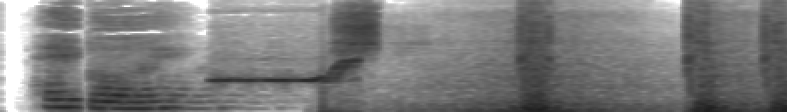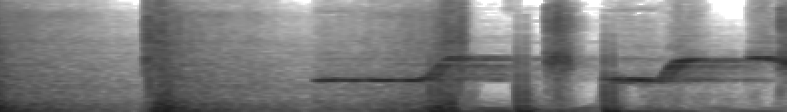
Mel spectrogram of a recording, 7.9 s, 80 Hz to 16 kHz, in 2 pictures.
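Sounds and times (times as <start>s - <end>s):
speech: 0.2s - 2.1s
loud broadband thumps: 2.5s - 5.5s
person whistling short rising notes: 5.5s - 7.8s.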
